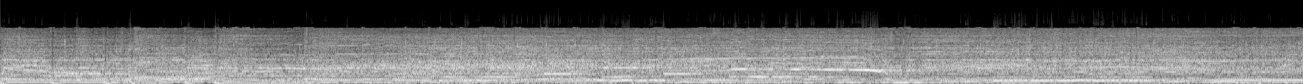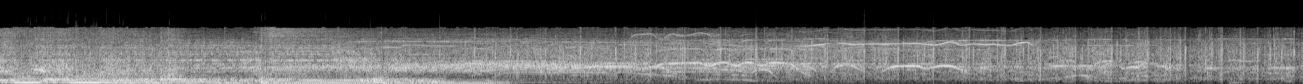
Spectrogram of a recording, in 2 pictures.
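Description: Live a cappella group singing in harmony over a deep vocal bass line. The bass stops about eighteen seconds in, and higher wavering voices and whoops carry on.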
